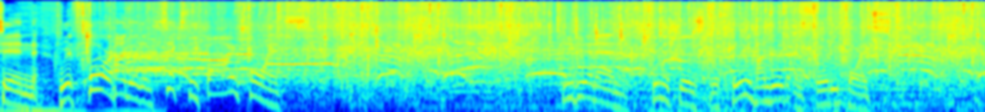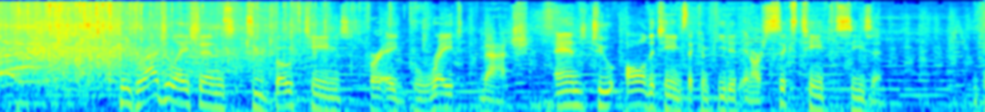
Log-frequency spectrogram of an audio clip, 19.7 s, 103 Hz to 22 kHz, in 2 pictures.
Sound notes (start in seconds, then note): 3.0 cheers and applause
